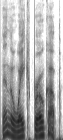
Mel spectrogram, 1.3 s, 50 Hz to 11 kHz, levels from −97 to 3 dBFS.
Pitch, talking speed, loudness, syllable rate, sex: 120 Hz, 235 wpm, -15 LUFS, 5.0 syllables/s, male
